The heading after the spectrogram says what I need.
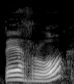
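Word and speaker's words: perro: 두 개가 연거푸 왔기 때문에 빼로 이렇게 굴려주셔야 돼요. 자, 얘는 강아지를 뜻하는 단어입니다. 빼로.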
